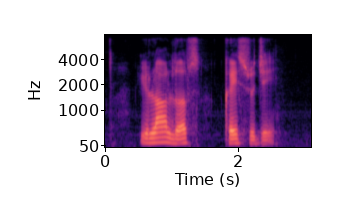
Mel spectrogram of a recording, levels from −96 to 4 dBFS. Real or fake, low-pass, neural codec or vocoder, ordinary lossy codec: real; 7.2 kHz; none; none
